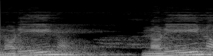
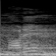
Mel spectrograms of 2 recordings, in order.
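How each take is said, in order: First: নরেন said as "norena", last vowel sounded; careful demo of নরেন with a vowel after the n; drawn final vowel. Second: নরেন closed on the n, no vowel after; louder demo of নরেন with silent final vowel; common mispronunciation. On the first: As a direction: open the final ন of নরেন into a held o. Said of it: "সেখানে অকে টানতে হবে". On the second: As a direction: end নরেন on a bare consonant. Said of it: "সবাই উচ্চারণ করে কি". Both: Shown as a demonstration.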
